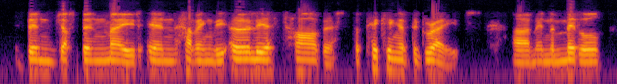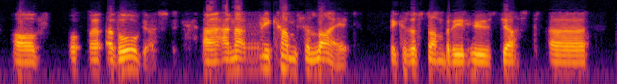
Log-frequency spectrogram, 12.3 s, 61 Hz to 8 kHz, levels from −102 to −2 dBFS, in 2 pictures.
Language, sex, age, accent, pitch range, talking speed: English, male, 30-49, British, 110-125 Hz, 165 wpm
